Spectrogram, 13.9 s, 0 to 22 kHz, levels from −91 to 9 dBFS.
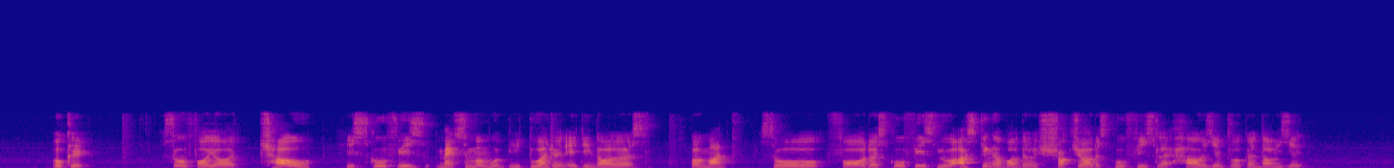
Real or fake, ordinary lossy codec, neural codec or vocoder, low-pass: real; none; none; 7.2 kHz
